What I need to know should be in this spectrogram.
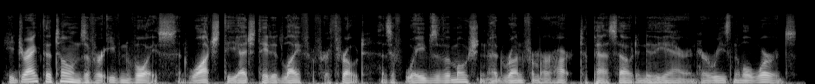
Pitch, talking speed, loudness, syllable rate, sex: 85 Hz, 265 wpm, -21 LUFS, 6.5 syllables/s, male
